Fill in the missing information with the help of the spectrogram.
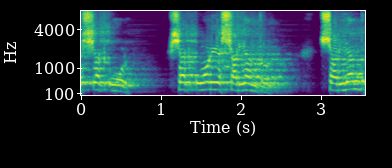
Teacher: जीभ ऊपर का जो तालु है उसके पीछे वाले भाग से हल्का सा टच करेगी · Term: मूर्धन्य सा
